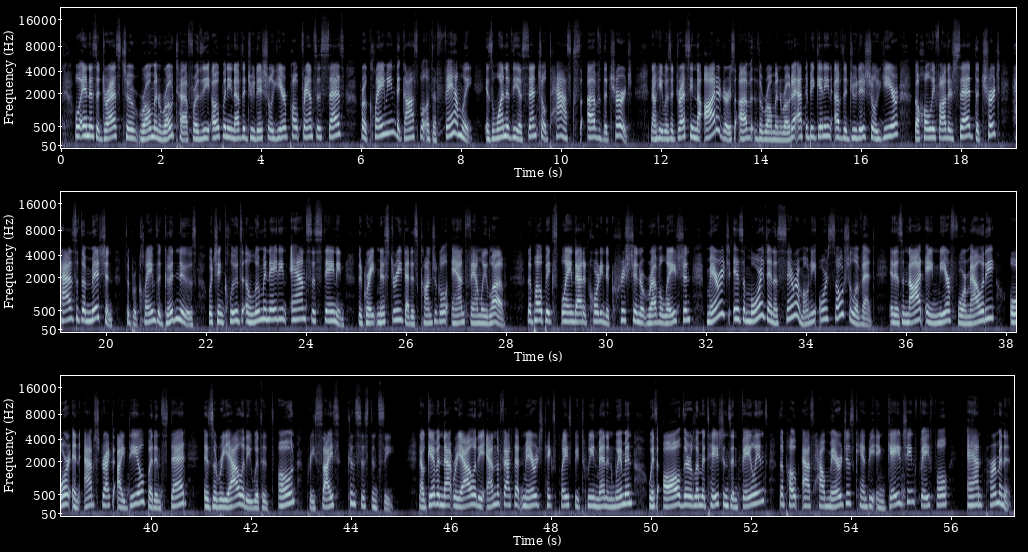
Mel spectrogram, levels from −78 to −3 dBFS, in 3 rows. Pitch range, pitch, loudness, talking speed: 195-245 Hz, 220 Hz, -24 LUFS, 155 wpm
